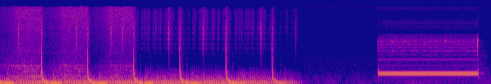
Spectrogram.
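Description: Telephone ring tone as a call is placed: a steady electronic buzzing tone holds after a brief silence, preceded by a series of sharp rhythmic hits.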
